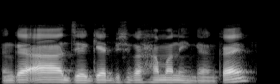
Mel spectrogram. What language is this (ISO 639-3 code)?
trp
